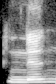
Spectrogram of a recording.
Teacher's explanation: نون پہ غنہ زمانی ہو رہا ہے، نون تشدید والا ہے تو ہم نے ایک الف کے برابر یہاں پہ رکنا ہے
